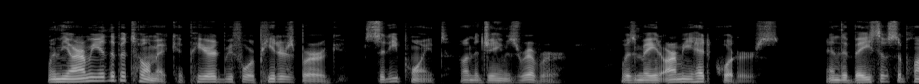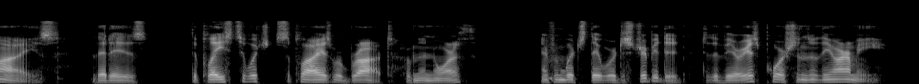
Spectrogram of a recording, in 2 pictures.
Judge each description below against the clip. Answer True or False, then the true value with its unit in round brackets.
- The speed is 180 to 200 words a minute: False (165 wpm)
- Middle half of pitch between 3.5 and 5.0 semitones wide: True (3.8 semitones)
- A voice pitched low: True (110 Hz)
